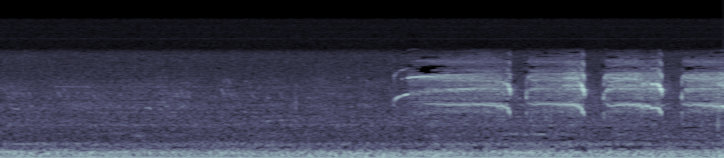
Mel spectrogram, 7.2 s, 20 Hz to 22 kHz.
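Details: Two young peregrine falcons on the grate at Alphen aan de Rijn, 17 June 2016, early afternoon: quiet rumble, then from four seconds a run of repeated harmonic wails, each ending in a downward slur.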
